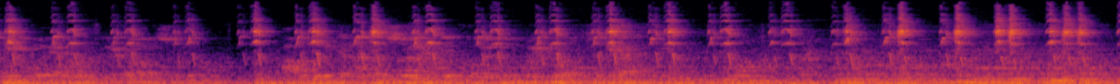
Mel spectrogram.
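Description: A squirrel calls with a steady series of short, dry, high chips that repeat in quick succession. A low rumble of wind or handling noise runs underneath.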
